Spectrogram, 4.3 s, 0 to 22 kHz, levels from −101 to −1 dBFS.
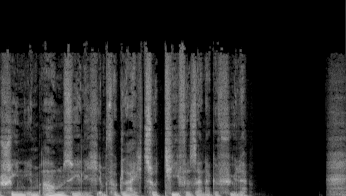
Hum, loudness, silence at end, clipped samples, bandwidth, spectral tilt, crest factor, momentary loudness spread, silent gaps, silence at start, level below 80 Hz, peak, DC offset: none; -32 LUFS; 0 s; under 0.1%; 17.5 kHz; -4 dB/octave; 18 dB; 10 LU; 3.44-4.07 s; 0 s; -46 dBFS; -16 dBFS; under 0.1%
